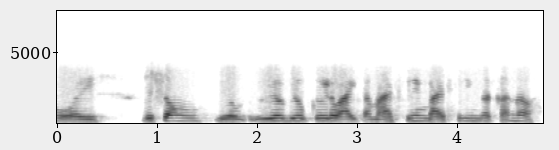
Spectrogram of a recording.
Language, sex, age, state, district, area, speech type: Sindhi, female, 45-60, Gujarat, Kutch, urban, conversation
